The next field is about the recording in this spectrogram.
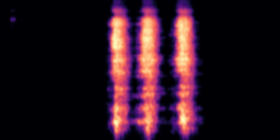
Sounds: Sniff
